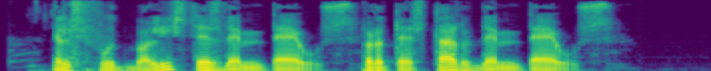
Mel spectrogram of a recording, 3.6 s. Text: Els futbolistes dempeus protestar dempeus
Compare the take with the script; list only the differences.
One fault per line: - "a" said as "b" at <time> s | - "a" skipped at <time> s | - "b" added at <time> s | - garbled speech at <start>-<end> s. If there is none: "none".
none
